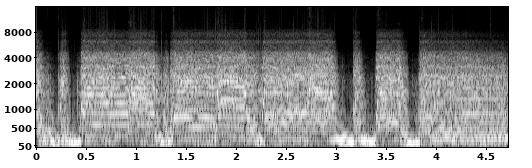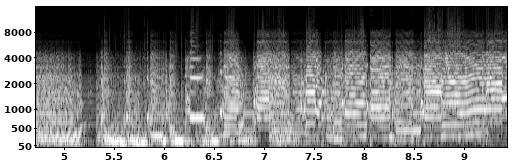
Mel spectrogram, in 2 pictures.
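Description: Electric guitar played with distortion through a Nux MG-400 multi-effects unit. Partway through, the second footswitch brings in a digital delay, adding echo repeats to the held notes near the end.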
